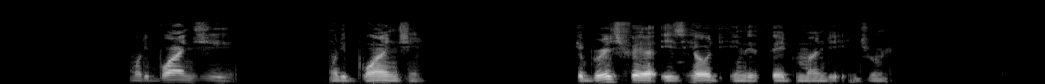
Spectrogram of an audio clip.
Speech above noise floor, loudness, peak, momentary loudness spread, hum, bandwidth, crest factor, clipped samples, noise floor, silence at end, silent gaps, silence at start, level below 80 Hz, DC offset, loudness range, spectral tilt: over 67 dB; -23 LUFS; -4 dBFS; 21 LU; none; 7.8 kHz; 22 dB; under 0.1%; under -90 dBFS; 1.6 s; 2.41-3.24 s, 4.29-5.75 s; 1.35 s; -70 dBFS; under 0.1%; 8 LU; -5.5 dB/octave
